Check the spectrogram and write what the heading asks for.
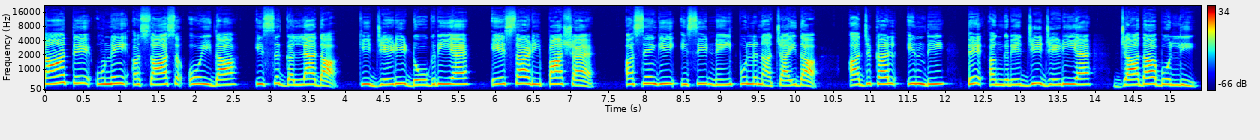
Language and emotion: Dogri, neutral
